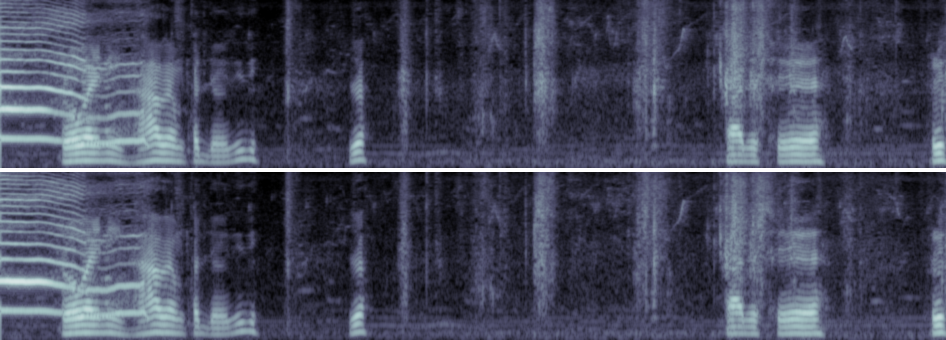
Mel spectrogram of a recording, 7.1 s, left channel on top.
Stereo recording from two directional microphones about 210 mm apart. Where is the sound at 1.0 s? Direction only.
Centre (ahead or behind).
